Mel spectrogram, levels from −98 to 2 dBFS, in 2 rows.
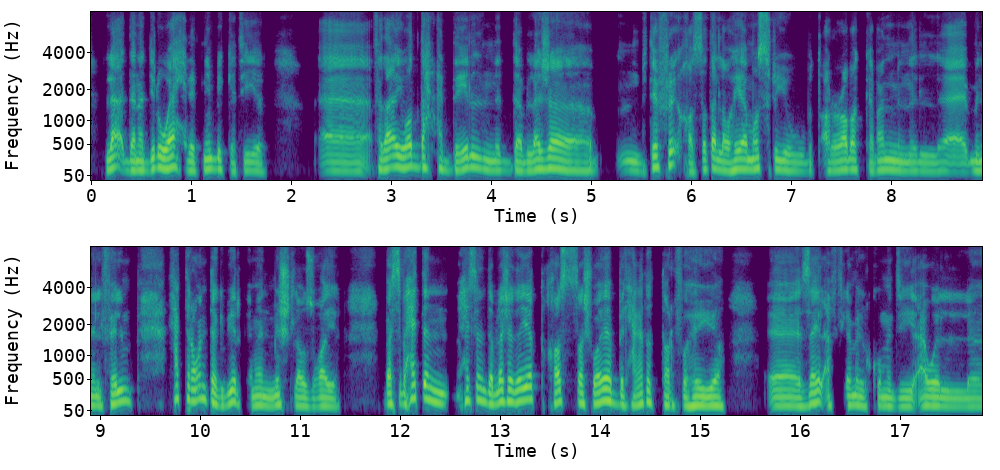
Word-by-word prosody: لأ - - +2
ده 115 +1 -1
أنا 115 - +2
أدي 115 +4 -1
له 145 - +3
1، 140 -4 +4
2 130 +5 -1
بالكتير. 110 -4 -5 0.5
آآ 110 -1 -4
فده 135 +3 +2
يوضح 155 0 +2
قد 120 -5 -7
إيه 120 +4 +2
ال 150 - +1
إن 120 -4 -2
الدبلچة 115 -1 +1 0.2
بتفرق، 130 - -2
خاصةً 100 +6 -5
لو 120 -6 +2
هي 130 +3 +3
مصري 130 -2 +1
وبتقربك 110 +3 -2
كمان 115 +3 -3
من 115 -3 0
ال 105 -1 -4
من 115 - -1
الفيلم 135 +9 +1 0.4
حتّى 195 -1 -2
لو 170 - +3
أنت 190 -5 0
كبير 145 +5 +2
كمان 115 -1 0
مش 120 +2 +1
لو 105 -1 +1
صغيّر. 100 0 -1 0.4
بس 135 0 +3
باحس 200 +9 +2 0.3
باحس 175 +1 -2
إن 180 - +3
الدبلچة 160 +5 +4
دي 170 +4 +5
خاصة 150 -1 +1
شويّة 140 +5 +5
بالحاجات 125 -1 -1
الترفيهية 115 -4 +1 0.5
آآ 110 0 +1
زي 140 +8 +3
الأفلام 120 -4 -2
الكوميدي 105 -2 -2
أو 110 +1 +2
ال 100 -1 -2
115 Hz, 170 wpm, -23 LUFS, 110-140 Hz, 0.5 s, دي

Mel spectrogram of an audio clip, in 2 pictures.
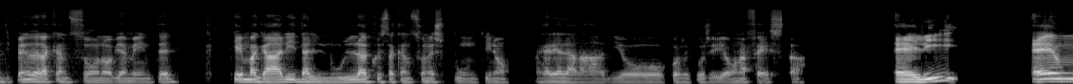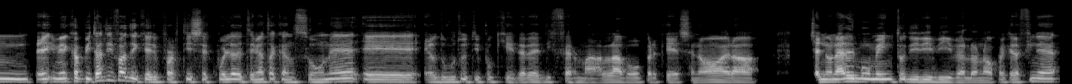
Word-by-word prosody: dipende 110 +2 -5
dalla 105 -2 +1
canzone 100 -1 -8
ovviamente, 95 +3 -7 0.5
che 115 - +1
magari 115 0 +3
dal 105 -2 -1
nulla 105 +2 -2
questa 110 -1 -8
canzone 100 +1 -9
spuntino, 90 -4 -12 0.2
magari 95 0 -5
alla 100 -2 -4
radio 90 +1 -10
o 90 0 -8
cose 95 -1 -11
così, 90 -1 -12
o 90 - -6
a - - -10
una 95 0 -5
festa. - - -10 0.9
E 115 0 +7
lì 145 - +6 0.7
è 265 - +9
un 260 -2 +3
e 260 +4 +3
mi 265 0 +5
è - - -1
capitato 200 -8 +3
infatti 195 -1 +2
che 115 - -1
ripartisse 115 +1 -2
quella 120 +2 +1
determinata 115 -1 0
canzone 115 +6 -1
e 110 -1 +1
e - - -7
ho 110 - -4
dovuto 110 +1 -4
tipo 110 0 -9
chiedere 105 -1 -5
di 105 +1 -11
fermarla, 100 -1 -4
avevo 100 0 -5
perchè 95 -1 -6
se 105 - -10
no 105 +2 -1
era 100 -1 +1 0.6
cioè - - +3
non 115 0 +3
era 125 +3 +7
il 140 - +5
momento 120 -2 +3
di 115 -1 -1
riviverlo, 105 -3 -2
no. 95 0 -4
Perché 110 0 -7
alla 105 - -1
fine, 135 +3 -1
110 Hz, 165 wpm, -22 LUFS, 100-115 Hz, 0.9 s, è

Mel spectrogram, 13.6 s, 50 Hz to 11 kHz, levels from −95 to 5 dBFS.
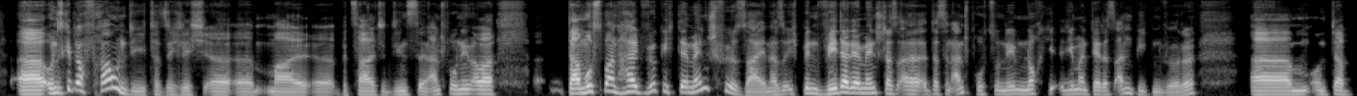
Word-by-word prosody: Äh, 130 0 +8
und 160 +3 +4
es 170 - 0
gibt 260 - +1
auch 245 - +6
Frauen, 280 - +2
die 110 -3 -8
tatsächlich, 110 -1 -8
äh, - - -10
äh, 105 -1 -2
mal, 105 -1 -3
äh, - - -24
bezahlte 110 -3 -4
Dienste 115 +3 -5
in 115 - -4
Anspruch 135 +3 -5
nehmen, 145 0 0
aber 135 0 +4 0.7
da 155 0 +8
muss 205 +3 +4
man 215 -8 +3
halt 200 -3 +4
wirklich 215 -3 -5
der 185 0 +1
Mensch 255 - -2
für 205 - -2
sein. 100 -2 -3
Also, 115 +4 -4
ich 140 - -9
bin 155 -6 -1
weder 165 +5 +8
der 170 -1 +6
Mensch, 160 +1 -1
das, 145 -3 -2
äh 130 -2 -2
das 130 0 -7
in - - -9
Anspruch 175 -9 -7
zu 135 - -10
nehmen, 130 +1 -3
noch 145 +2 -3
je - - -9
jemand, 135 +1 -5
der 125 - 0
das 120 -2 -7
anbieten 115 - -7
würde. 100 +1 -4 0.5
Ähm, 120 0 +2
und 125 -2 -8
da 125 -2 +1
130 Hz, 220 wpm, -22 LUFS, 110-160 Hz, 0.7 s, Äh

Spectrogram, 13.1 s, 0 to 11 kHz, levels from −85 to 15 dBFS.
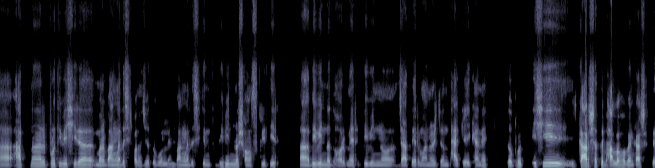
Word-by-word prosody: আ - - -1 0.4
আপনার 155 +4 -2 0.2
প্রতিবেশীরা 155 -3 +1 0.3
মানে 115 -1 +1
বাংলাদেশের 125 0 -1
কথা 110 -1 -4
যেহেতু 115 -1 -9
বললেন 110 +8 -9
বাংলাদেশে 120 -2 -5
কিন্তু 115 -1 -9
বিভিন্ন 150 +2 -4 0.2
সংস্কৃতি 105 -2 -5 0.6
আ - - +6 0.2
বিভিন্ন 125 +1 0 0.2
ধর্মের 100 +2 -3 0.2
বিভিন্ন 105 -1 -5 0.4
জাতের 110 - 0
মানুষজন 100 +1 -6 0.2
থাকে - - 0
এখানে। 100 +5 -4 0.5
তো - - +3
প্রতিবেশী 180 +4 0 0.7
কার 150 +1 +12
সাথে 155 0 0
ভালো 120 +2 +6
হবেন 125 -1 -1
কার 120 -1 +6
সাথে - - -5
120 Hz, 130 wpm, -25 LUFS, 110-145 Hz, 0.7 s, কার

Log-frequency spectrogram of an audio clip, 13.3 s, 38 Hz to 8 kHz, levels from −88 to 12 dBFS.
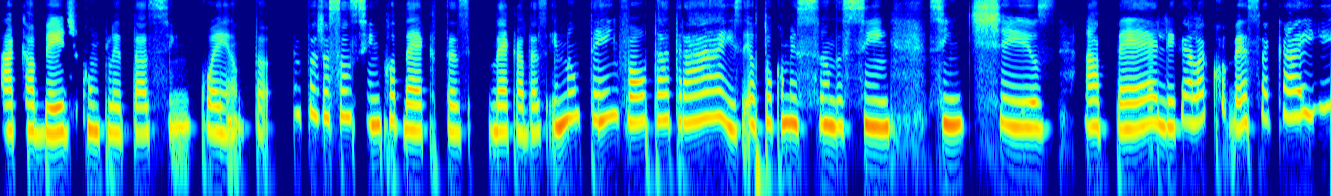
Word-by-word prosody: acabei 225 -2 +3
de 215 - -11
completar 220 -2 -2
50, 245 0 -4 0.2
então 360 0 -5
já 330 -1 -1
são 335 +1 0
5 275 -2 -1
décatas 230 -2 -1 0.2
décadas 225 -1 -2
e 255 - +1
não 320 +5 +5
tem 320 +3 +1
volta 300 0 +1
atrás. 300 -2 0
Eu 275 - 0
estou 285 - -2
começando, 275 -1 +2
assim, 255 0 +4 0.4
sentir 265 -1 +2
os 245 0 -3 0.3
a 255 +1 +2
pele, 255 +2 +2
que 300 - -9
ela 290 +2 0
começa 275 +3 -4
a - - -9
cair. 335 +3 -1
260 Hz, 125 wpm, -23 LUFS, 235-295 Hz, 0.4 s, não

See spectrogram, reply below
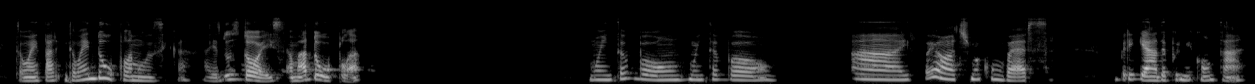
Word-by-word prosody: Então 165 +1 -1
é 165 - +2
par 175 +1 +1
então 185 +1 -5
é - - +3
dupla 265 -7 +2
a - - 0
música, 165 -1 -8 0.2
aí 160 -2 -11
é 170 - -12
dos 230 +2 -1
2, 160 -5 +4
é - - -9
uma 170 +5 +5
dupla. 375 - 0 2.3
Muito 215 +4 -3
bom, 210 -5 0
muito 220 0 -5
bom. 200 -2 -2 0.7
Ai, 220 -3 +3
foi 345 - -1
ótima 235 -4 +3
a - - -28
conversa. 200 -7 -2 0.7
Obrigada 195 -5 +4
por 220 +3 -8
me 200 -1 -3
contar. 200 +1 -3
215 Hz, 135 wpm, -28 LUFS, 190-230 Hz, 2.3 s, uma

